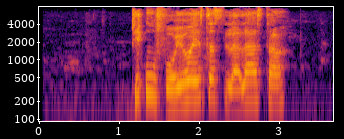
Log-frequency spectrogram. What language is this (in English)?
Esperanto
